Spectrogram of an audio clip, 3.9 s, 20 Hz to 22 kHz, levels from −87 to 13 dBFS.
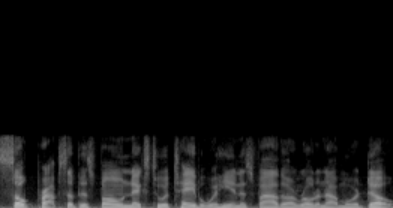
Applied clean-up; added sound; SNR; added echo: none; none; none; none.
